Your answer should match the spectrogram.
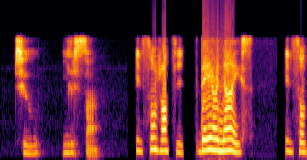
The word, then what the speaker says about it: gentils: As a rule, we don't pronounce the final S in French, but we have to add it to reflect the plural form with ils sont.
